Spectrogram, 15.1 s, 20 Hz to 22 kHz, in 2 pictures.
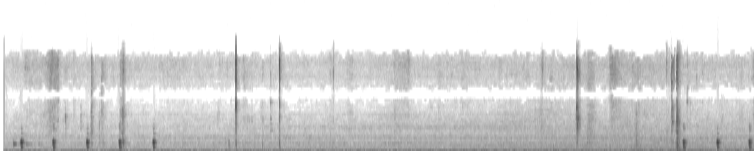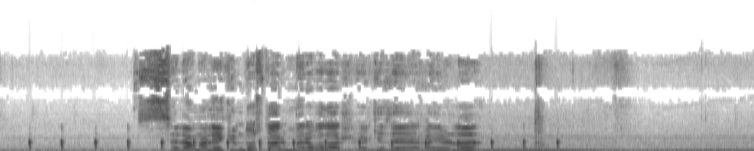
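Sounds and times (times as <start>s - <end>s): diesel truck engine idling: 0.0s - 15.0s
truck passing by: 0.0s - 15.0s.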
